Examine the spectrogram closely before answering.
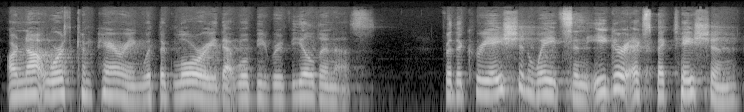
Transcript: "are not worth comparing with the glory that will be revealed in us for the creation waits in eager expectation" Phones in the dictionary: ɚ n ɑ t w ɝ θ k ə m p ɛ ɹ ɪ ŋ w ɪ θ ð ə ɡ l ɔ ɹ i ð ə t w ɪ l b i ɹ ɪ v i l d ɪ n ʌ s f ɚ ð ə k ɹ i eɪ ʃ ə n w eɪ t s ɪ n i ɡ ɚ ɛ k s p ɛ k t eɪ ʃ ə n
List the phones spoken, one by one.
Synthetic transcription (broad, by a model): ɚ n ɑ t w ɝ θ k ə m p ɛ ɹ ɪ ŋ w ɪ ð ə ɡ l ɔ ɹ i ð ə t w ɪ l b i ɹ ɪ v i l d ɪ n ʌ s f ɚ ð ə k ɹ i eɪ ʃ ə n w eɪ t s ɪ n i ɡ ɚ ɛ k s p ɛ k t eɪ ʃ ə n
